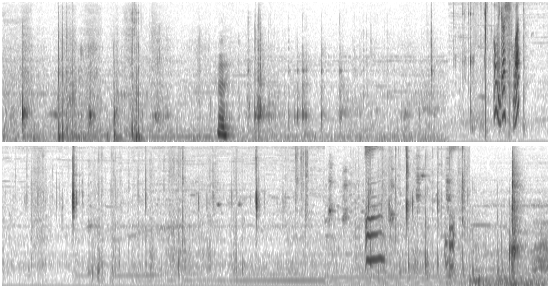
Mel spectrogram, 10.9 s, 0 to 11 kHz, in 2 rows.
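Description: Scattered plastic clicks and knocks from a Nerf Flyte CS-10 blaster's shell being handled and pried at while a stuck part is worked open. The second half is quieter.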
